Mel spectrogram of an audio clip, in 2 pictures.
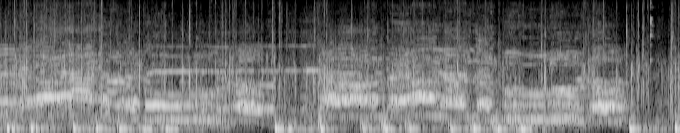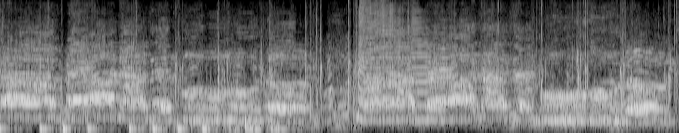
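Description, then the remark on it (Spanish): A group of women taking part in a special sports programme shout and cheer together, their high, overlapping voices loud and sustained for the whole stretch, with bursts of louder yelling rising above the steady crowd noise. “Esos gritos sois vosotras las que me acompañáis esta noche en este programa especial”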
